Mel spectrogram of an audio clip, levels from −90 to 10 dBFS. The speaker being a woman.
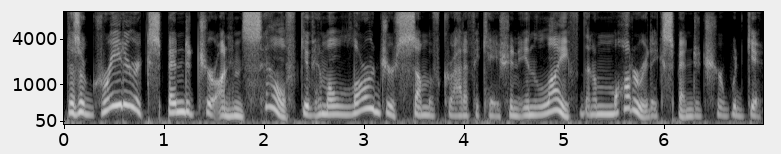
No: male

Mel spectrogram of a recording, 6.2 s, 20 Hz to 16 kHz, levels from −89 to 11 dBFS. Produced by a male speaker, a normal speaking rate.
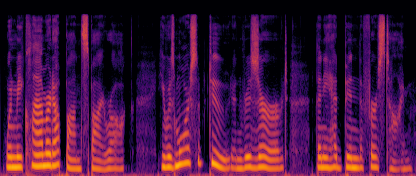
No: female; average, 190 wpm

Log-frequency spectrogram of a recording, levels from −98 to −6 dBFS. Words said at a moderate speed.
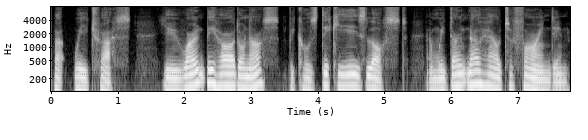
Yes: average, 160 wpm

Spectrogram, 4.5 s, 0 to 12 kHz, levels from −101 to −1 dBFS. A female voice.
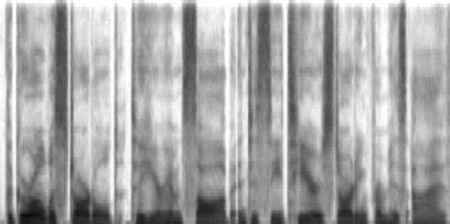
Yes: female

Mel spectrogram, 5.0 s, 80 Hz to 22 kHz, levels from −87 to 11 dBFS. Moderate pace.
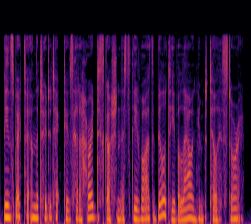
No: fast, 250 wpm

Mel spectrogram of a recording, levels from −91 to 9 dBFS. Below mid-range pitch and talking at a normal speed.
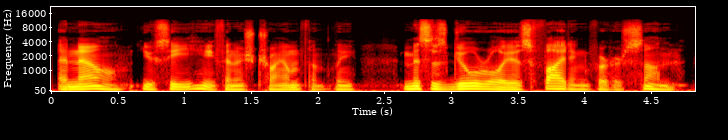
Yes: low, 110 Hz; average, 175 wpm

